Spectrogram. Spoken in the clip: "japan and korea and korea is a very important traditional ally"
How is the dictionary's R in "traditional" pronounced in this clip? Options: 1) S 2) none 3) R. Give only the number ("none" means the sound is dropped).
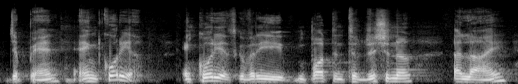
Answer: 3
